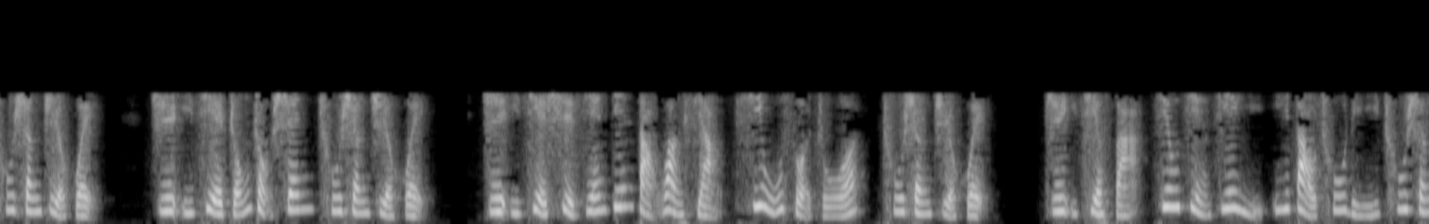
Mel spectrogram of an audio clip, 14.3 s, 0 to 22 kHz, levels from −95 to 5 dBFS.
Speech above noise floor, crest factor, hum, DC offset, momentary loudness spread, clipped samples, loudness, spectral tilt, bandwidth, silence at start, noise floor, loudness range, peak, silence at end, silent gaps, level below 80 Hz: 58 dB; 20 dB; none; under 0.1%; 8 LU; under 0.1%; -22 LUFS; -10 dB/octave; 4 kHz; 0 s; -79 dBFS; 2 LU; -2 dBFS; 0 s; none; -56 dBFS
